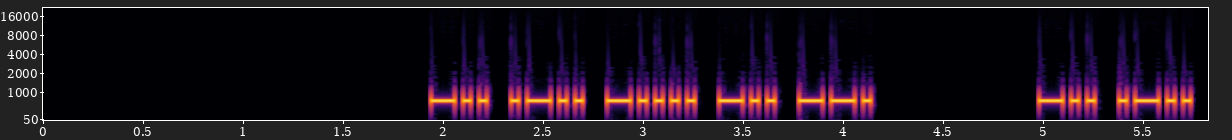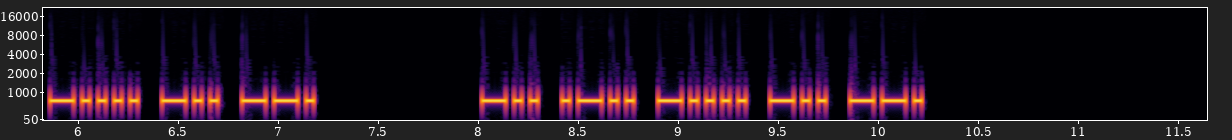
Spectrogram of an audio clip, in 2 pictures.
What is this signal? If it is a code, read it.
Morse code, heard as a keyed tone, about 30 wpm, 700 Hz. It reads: DL6DG DL6DG DL6DG
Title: DXCC-100 Call Signs - 5 Characters - Repeated 3x - 30wpm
